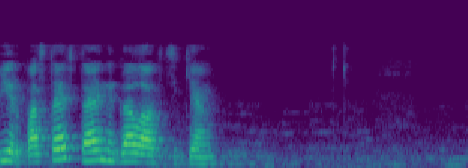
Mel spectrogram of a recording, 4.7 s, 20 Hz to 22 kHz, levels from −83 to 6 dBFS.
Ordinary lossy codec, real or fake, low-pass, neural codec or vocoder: AAC, 48 kbps; fake; 7.2 kHz; autoencoder, 48 kHz, 128 numbers a frame, DAC-VAE, trained on Japanese speech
